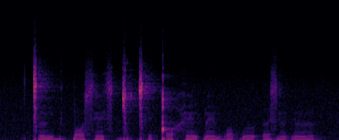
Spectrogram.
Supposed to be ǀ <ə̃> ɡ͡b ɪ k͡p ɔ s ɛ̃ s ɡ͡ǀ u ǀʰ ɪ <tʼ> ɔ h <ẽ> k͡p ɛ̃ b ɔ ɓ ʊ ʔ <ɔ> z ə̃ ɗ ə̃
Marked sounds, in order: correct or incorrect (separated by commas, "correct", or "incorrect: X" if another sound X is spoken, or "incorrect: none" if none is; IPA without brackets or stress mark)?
correct, incorrect: ǃ, incorrect: ɛ̃, incorrect: ə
